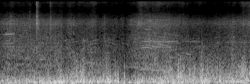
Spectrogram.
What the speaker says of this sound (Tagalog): Guys, mahangin, mahangin.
